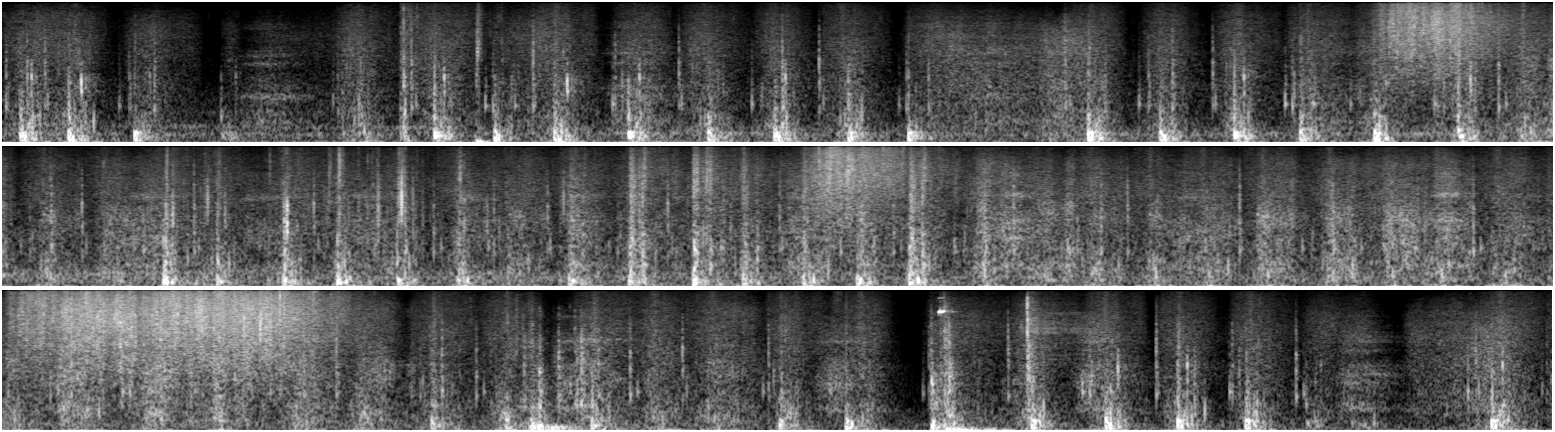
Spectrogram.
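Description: Footsteps thud on a wooden floor.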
